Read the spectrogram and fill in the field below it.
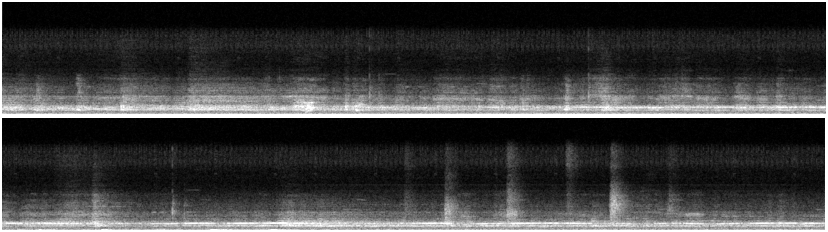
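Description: A video game's eerie soundtrack plays with a steady droning tone.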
